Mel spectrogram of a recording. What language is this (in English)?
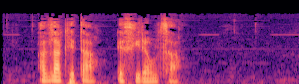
Basque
